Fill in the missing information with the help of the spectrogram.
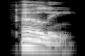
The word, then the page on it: pearly: Australian English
